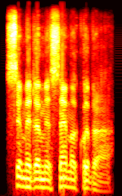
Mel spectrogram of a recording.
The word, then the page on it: semidemisemiquaver: British English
